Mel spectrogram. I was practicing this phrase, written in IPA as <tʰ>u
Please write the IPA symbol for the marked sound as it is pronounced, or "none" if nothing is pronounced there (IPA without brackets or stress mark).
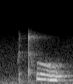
tʰ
